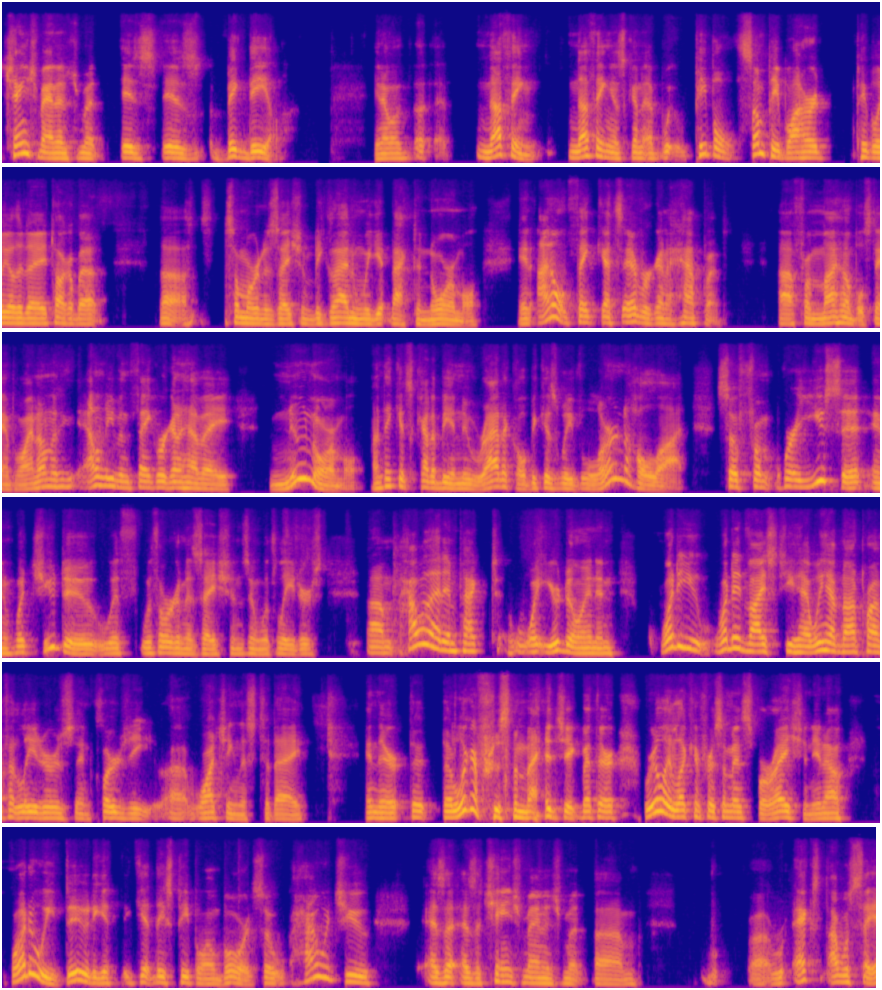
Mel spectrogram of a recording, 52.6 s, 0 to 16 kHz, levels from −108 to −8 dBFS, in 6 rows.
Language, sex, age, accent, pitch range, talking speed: English, male, 50-69, American, 115-150 Hz, 185 wpm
